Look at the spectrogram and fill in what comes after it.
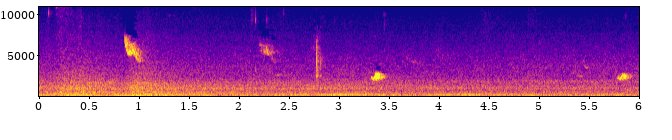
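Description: Quiet street ambience with a steady background hum, over which birds give a few short chirps: several high notes sliding downward and two brief, louder lower notes. A low steady drone joins about halfway through.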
